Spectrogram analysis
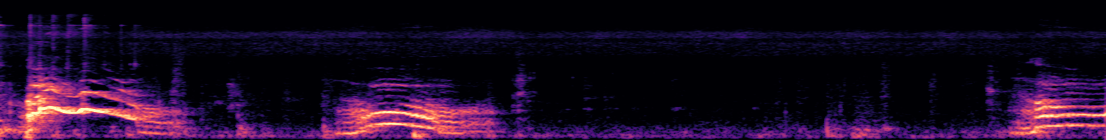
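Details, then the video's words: Miniature Schnauzer Maisy, a pet dog, barking from excitement when she expects food or a walk: three drawn-out, whining bark-howls that rise and fall in pitch, the first at the start, the second near three seconds, the last at the end, with quiet gaps between. "Miniature Schnauzer barking"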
